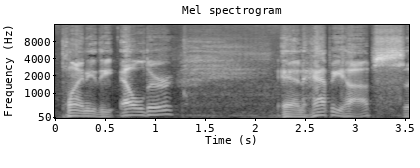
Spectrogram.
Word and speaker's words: Pliny: Yeah, the correct pronunciation for the philosopher Pliny the Elder is Pliny, yes.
